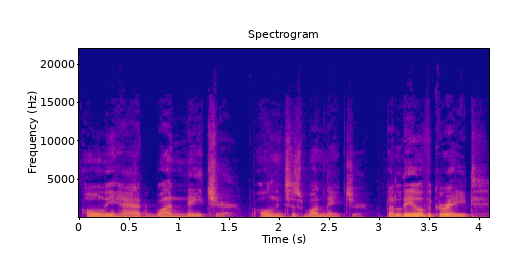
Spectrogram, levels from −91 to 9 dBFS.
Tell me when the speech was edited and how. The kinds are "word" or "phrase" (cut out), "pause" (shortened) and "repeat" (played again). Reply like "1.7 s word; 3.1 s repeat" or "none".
1.7 s pause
